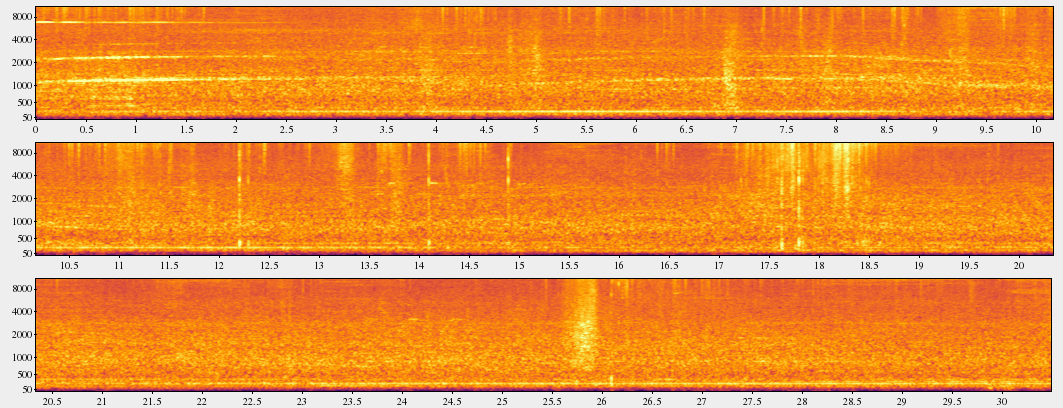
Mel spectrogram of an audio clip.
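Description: Outdoor ambience with a distant siren wailing, its pitch rising and falling slowly through the first ten seconds or so, over a steady low hum. A few short knocks sound in the second half.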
